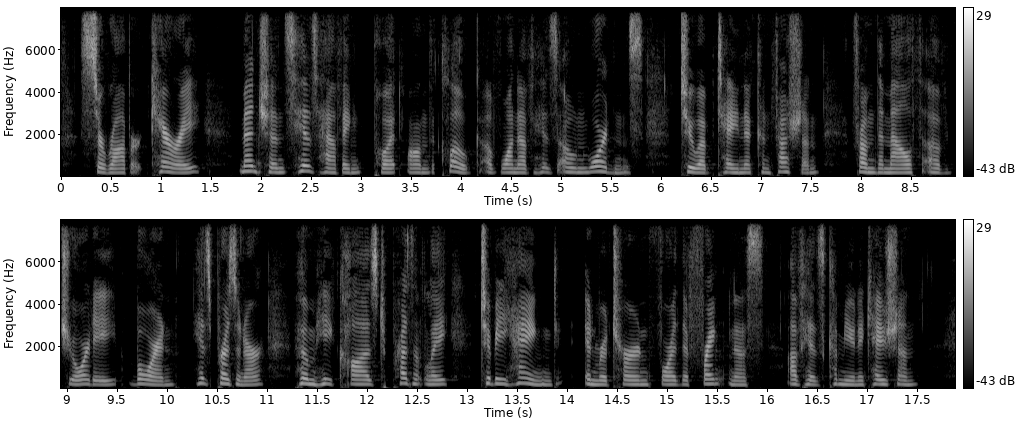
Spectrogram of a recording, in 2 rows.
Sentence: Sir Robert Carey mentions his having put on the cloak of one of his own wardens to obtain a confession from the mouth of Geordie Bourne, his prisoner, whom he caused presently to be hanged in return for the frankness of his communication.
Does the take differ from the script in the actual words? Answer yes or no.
no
